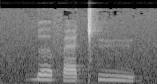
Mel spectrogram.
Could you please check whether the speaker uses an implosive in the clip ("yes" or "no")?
yes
